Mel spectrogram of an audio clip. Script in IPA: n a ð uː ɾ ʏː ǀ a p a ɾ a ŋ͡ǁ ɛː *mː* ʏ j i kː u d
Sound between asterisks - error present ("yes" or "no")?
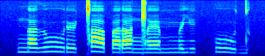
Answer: no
